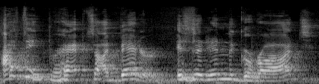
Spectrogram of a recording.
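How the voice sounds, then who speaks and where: An older woman reading the part of a calm, commanding doctor in a live old-time radio play. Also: medium pitch, normal speed, slight background noise, lightly acted. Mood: steady. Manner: firm, reassuring, commanding. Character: calm, take-charge country doctor. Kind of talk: 1940s radio drama reading. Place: senior center event room. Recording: echoey room with loud music.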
